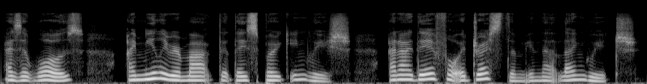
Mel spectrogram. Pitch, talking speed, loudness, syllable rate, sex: 195 Hz, 165 wpm, -16 LUFS, 5.6 syllables/s, female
